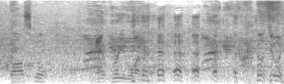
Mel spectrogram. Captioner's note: laughing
